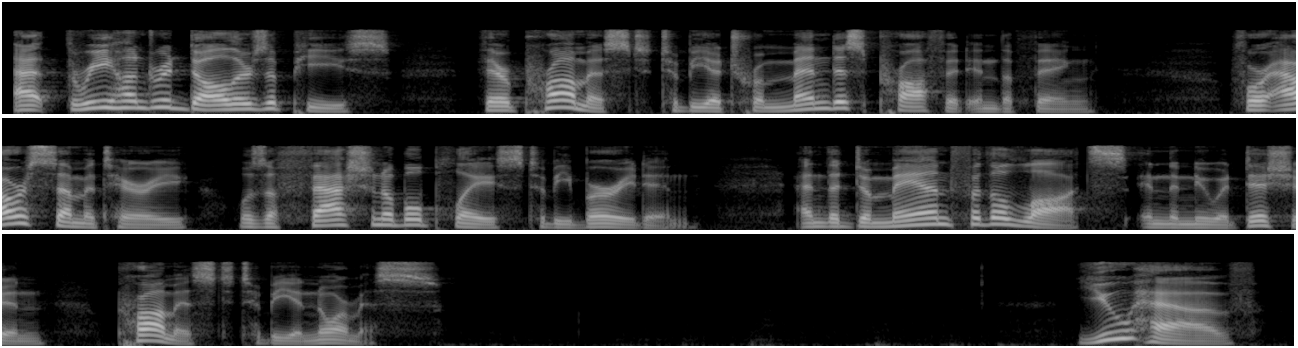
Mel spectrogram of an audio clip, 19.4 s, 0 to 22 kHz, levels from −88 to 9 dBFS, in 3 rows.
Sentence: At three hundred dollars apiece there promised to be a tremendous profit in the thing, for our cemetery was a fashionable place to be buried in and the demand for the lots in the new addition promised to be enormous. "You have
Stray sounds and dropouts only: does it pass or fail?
pass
